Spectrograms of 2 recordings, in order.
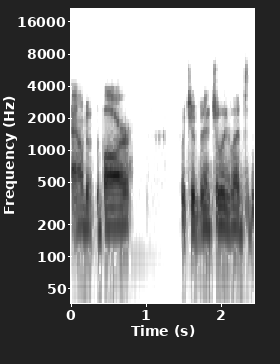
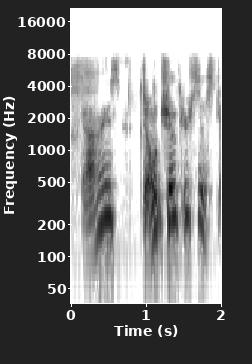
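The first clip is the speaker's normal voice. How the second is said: voice pitched way up high; 14 semitones higher than usual. Retelling a neighbor's overheard remark to the kids, imitating a high-pitched tone. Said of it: "just in real high pitched tone".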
